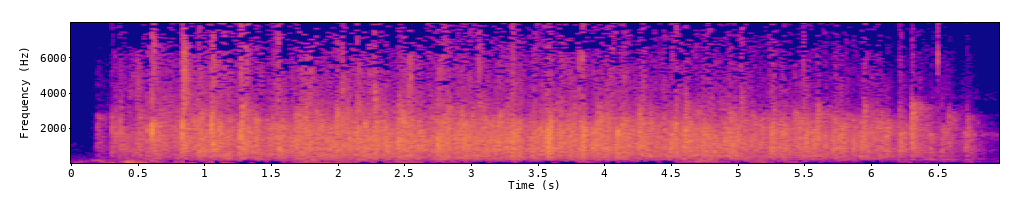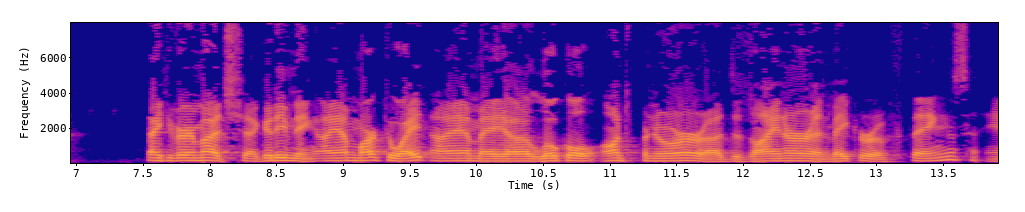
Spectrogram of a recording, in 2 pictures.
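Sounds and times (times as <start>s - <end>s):
audience applauding to welcome a presenter at an evening talk: 0.0s - 7.0s
speech: 7.6s - 13.9s.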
